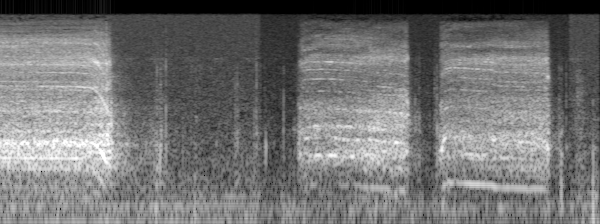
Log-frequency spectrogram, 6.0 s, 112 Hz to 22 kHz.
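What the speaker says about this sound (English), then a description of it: "Then we'll put 2 screws in each joint." A power drill drives screws into an angled wooden joint in two or three bursts, each a steady whirring buzz lasting about a second or more, with short quiet gaps between them.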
